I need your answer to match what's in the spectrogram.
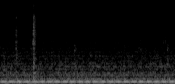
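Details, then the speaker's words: Victron MultiPlus II 12/3000 inverter on 12 V lithium after disconnecting a 2 kW wallpaper steamer load: smooth low hum with fan rush, no rattling; the ratty noise appears only under load at 50 Hz and disappears at 60 Hz. "Disconnect the load. It's all gone, but the fan's still running."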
